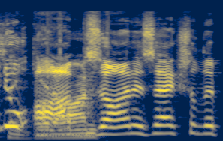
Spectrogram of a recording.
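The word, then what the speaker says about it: Abzan: You know, I used to really, I don't want to say Did you know Obzon is actually the pronunciation?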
